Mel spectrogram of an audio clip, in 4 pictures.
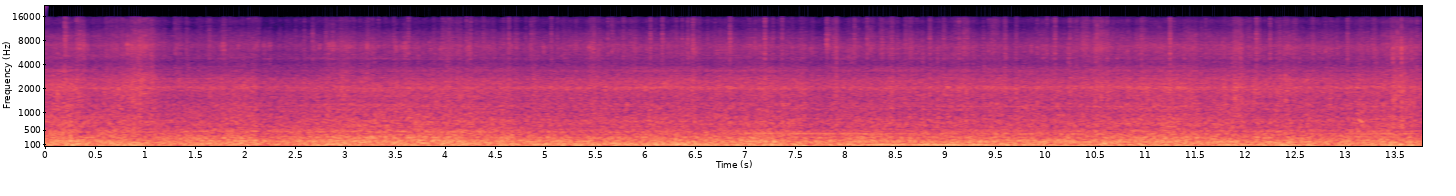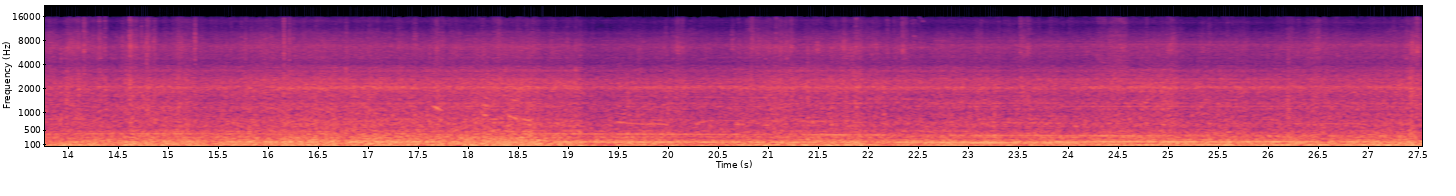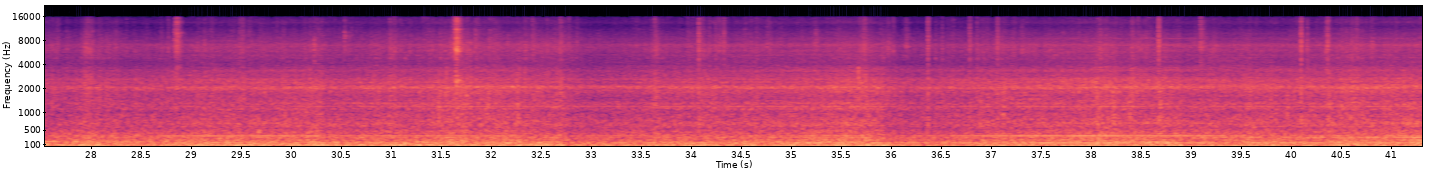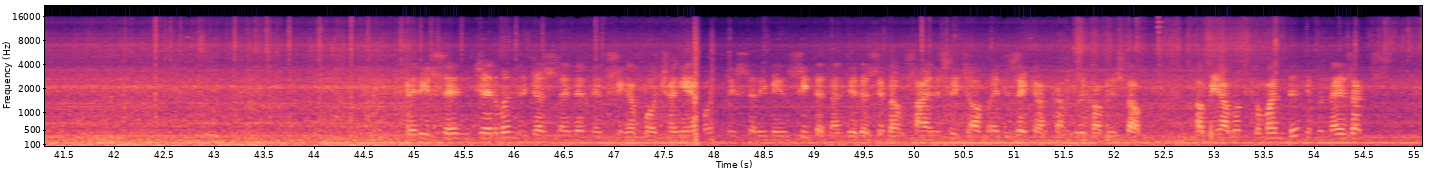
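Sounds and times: jet engines humming: 0.0s - 55.0s
low rumble of wheels: 0.0s - 55.0s.

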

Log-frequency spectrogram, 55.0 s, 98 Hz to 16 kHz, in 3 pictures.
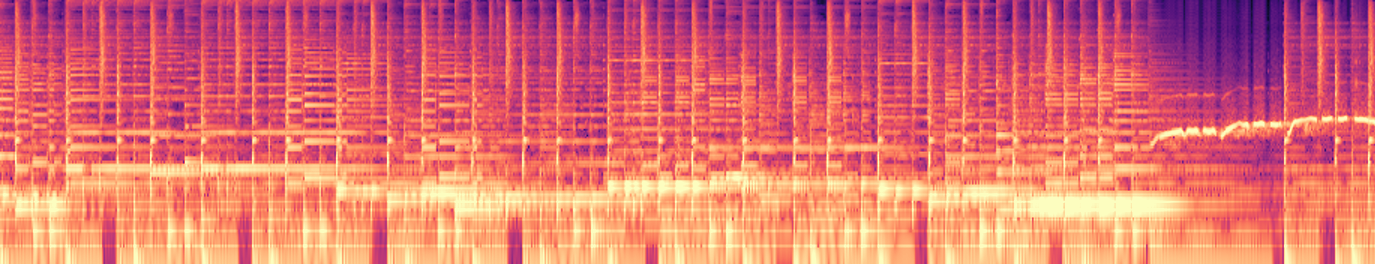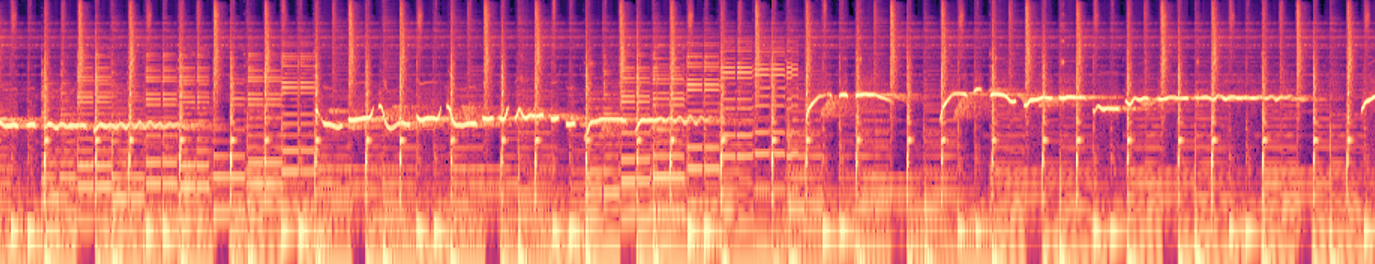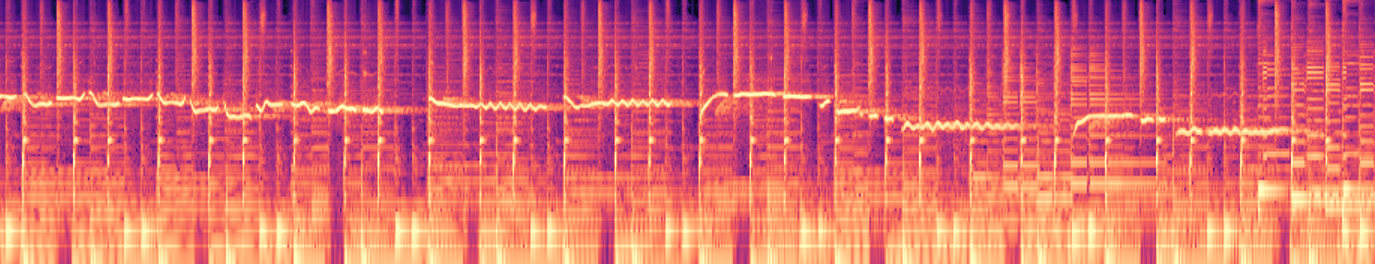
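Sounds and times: band drums and bass: 0.0s - 15.5s, 17.1s - 55.0s
instrumental backing music: 0.0s - 55.0s
person whistling a melody: 15.1s - 20.8s, 22.5s - 27.8s, 28.8s - 54.2s.

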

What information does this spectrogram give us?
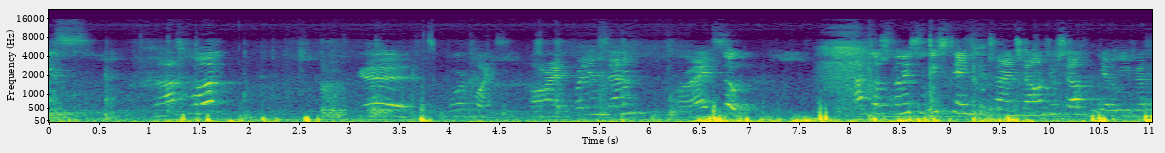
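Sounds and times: ball and feet thudding on concrete: 0.0s - 6.8s, 8.1s - 11.0s.

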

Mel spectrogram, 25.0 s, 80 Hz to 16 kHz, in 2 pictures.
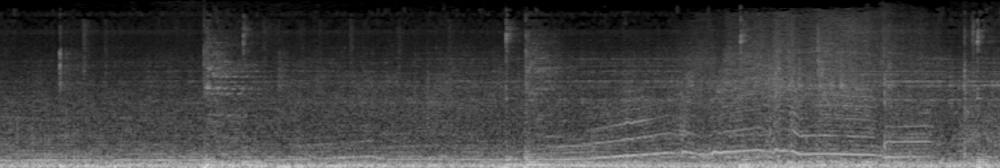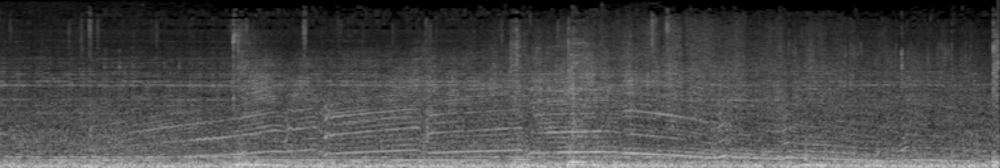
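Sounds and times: low rumble: 0.0s - 25.0s
music: 0.0s - 25.0s
vehicle engine revving: 0.0s - 25.0s.

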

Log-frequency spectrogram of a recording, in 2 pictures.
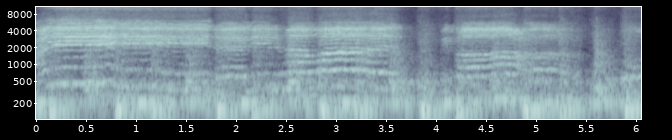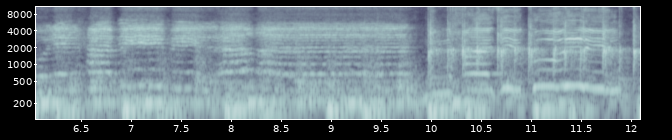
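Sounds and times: women's chorus singing: 0.0s - 10.8s
steady drum beat: 0.0s - 12.0s.

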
